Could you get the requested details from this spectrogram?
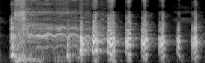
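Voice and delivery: hoch quietschendes Lachen; hohes Auflachen. Real, not acted. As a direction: lach hoch und laut los. Lautes Auflachen. (hohes, quietschendes Lachen)

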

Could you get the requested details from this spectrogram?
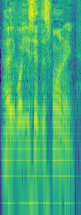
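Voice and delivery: usual speaking voice

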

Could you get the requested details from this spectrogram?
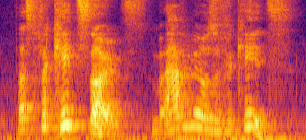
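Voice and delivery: high, appalled protest; shocked protest. Real, not acted. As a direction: squeak out the objection. Shocked protest about kids.

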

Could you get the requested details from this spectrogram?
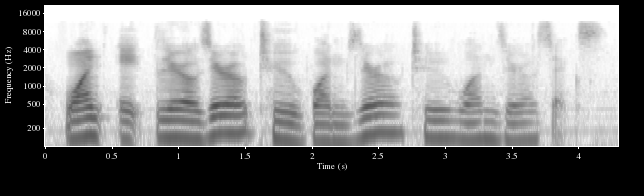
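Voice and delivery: slow, measured digit-by-digit repeat; slow read-out. Real, not acted. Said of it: "I'm gonna read it slow".

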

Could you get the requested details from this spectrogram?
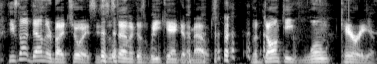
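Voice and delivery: usual speaking voice

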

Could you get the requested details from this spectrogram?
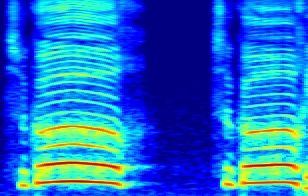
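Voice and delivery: high loud cry of socorro; desperate yell, high and loud; shouting for help. Retold or imitated. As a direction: scream for help like a trapped kid. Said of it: "comecei a dizer".

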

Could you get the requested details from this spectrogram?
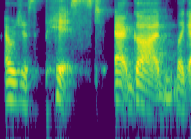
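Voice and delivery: normal talking voice

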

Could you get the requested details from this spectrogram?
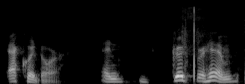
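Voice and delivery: ordinary talk, nothing marked

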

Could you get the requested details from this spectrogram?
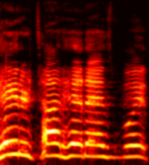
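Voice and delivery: slow laughing insult; laughing roast. Real, not acted. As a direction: drag out the roast while laughing.

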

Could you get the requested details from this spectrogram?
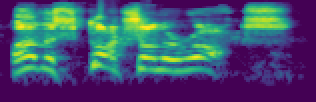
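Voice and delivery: high, put-on Cypriot Greek accent; excited Cypriot accent, pitched well up; Con's Cypriot accent. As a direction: do the boss in his thick Cypriot accent. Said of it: "the, the Con accent".

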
